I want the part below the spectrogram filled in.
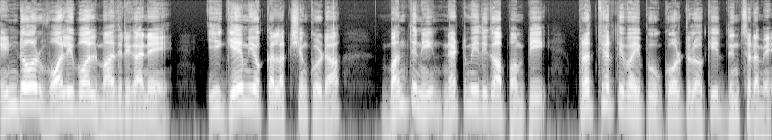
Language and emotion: Telugu, neutral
